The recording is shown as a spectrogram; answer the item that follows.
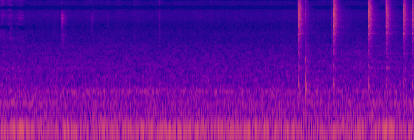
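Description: Steady low hum of room noise, with a few light clicks, most of them close together near the end.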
